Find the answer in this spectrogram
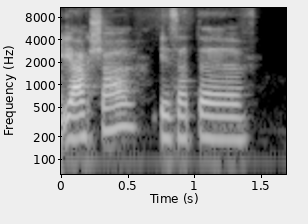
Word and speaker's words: Yaksha: Yaksha.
